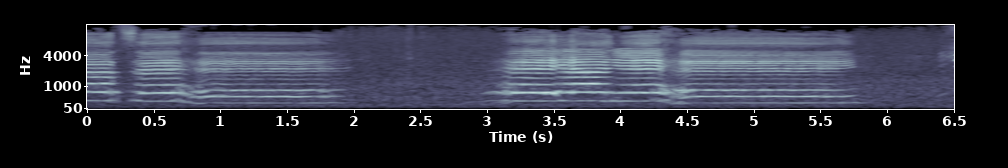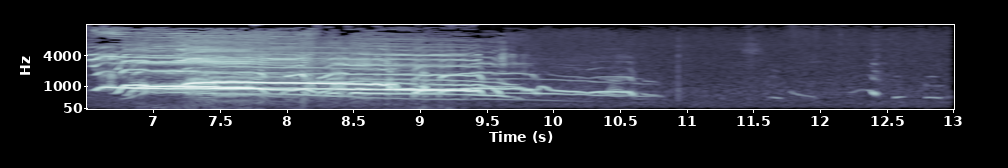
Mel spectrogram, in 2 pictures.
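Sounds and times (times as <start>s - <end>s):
women shouting together: 6.6s - 10.8s.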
